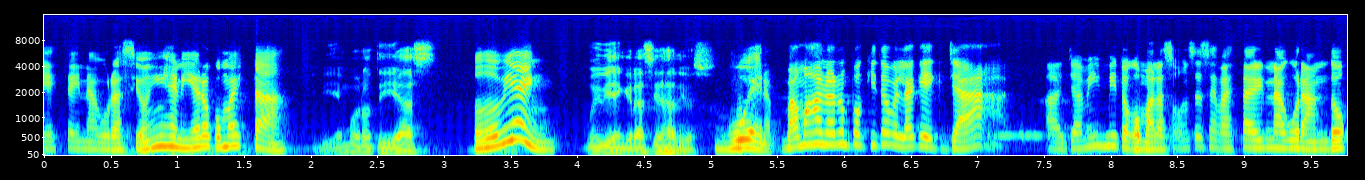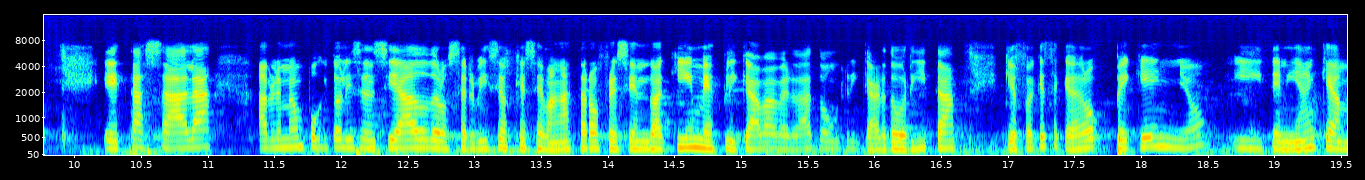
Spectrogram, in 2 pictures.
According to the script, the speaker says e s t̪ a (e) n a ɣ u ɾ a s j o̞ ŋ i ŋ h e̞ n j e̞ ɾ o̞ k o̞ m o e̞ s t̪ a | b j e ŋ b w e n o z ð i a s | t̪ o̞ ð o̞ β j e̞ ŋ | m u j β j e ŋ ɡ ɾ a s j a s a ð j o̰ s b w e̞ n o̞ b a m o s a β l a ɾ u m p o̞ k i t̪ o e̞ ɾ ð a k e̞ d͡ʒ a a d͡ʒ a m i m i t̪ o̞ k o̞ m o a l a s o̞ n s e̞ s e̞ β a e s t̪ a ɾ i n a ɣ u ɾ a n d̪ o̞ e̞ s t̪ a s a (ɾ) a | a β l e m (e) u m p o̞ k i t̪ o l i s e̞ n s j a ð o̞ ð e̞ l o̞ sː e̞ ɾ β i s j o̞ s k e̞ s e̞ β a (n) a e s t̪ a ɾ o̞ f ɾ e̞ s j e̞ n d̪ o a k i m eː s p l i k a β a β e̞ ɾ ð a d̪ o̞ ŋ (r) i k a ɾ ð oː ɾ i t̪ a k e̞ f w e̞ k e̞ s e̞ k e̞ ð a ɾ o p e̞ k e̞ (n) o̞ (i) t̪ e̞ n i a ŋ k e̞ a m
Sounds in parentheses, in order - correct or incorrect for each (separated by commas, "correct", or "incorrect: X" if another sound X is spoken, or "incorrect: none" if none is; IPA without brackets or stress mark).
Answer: incorrect: i, incorrect: l, correct, incorrect: ŋ, correct, incorrect: ɲ, correct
